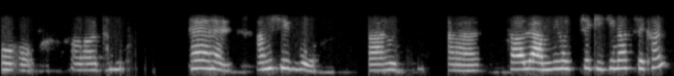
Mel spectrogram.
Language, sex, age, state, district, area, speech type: Bengali, female, 18-30, West Bengal, Bankura, urban, conversation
